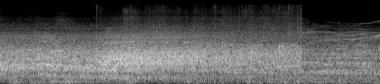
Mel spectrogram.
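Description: A crowd swells into a loud cheer.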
